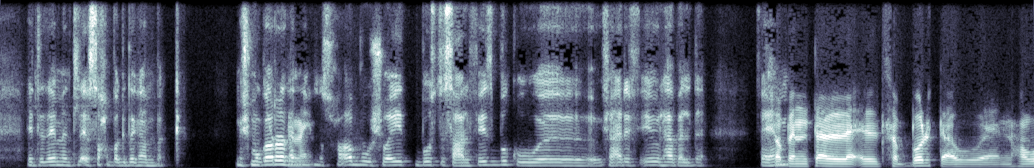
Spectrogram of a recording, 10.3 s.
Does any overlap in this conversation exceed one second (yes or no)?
no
